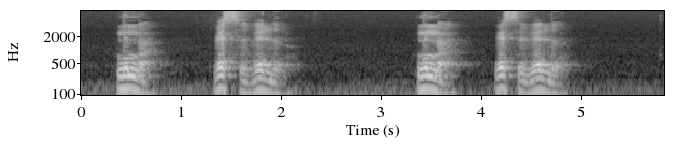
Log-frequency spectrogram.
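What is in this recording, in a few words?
"honest", spoken word; hruso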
